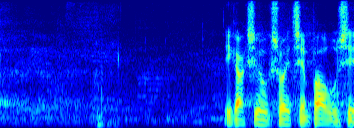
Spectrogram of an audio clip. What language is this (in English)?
Estonian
